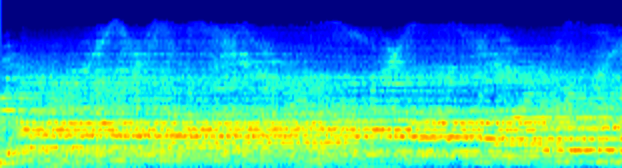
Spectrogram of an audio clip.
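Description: Synthesizer holding a sustained, choir-like chord, steady throughout.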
